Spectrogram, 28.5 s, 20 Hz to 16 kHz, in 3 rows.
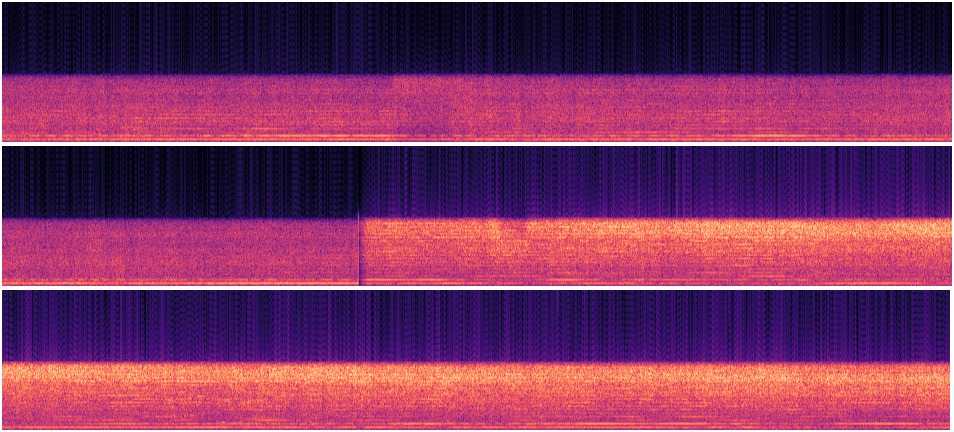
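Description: ATC CNC router spindle running with a steady whine. About 13 seconds in, a loud hiss of the cutter machining the board joins it and carries on.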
